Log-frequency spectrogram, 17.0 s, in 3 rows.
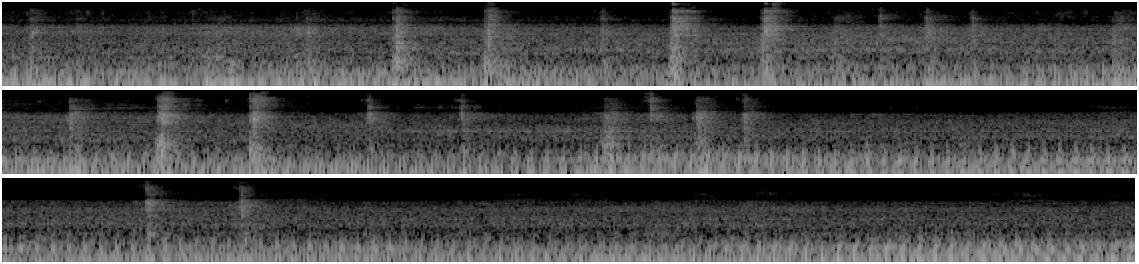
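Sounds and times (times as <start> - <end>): wheels clicking over rail joints: 0.0 - 10.8, 11.7 - 13.3
train low rumble: 0.0 - 17.0.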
